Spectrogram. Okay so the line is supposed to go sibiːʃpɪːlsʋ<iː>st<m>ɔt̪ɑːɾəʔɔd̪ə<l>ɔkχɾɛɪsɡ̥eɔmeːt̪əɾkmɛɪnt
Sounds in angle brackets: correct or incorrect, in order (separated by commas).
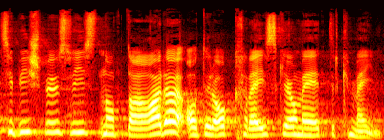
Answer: correct, incorrect, incorrect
